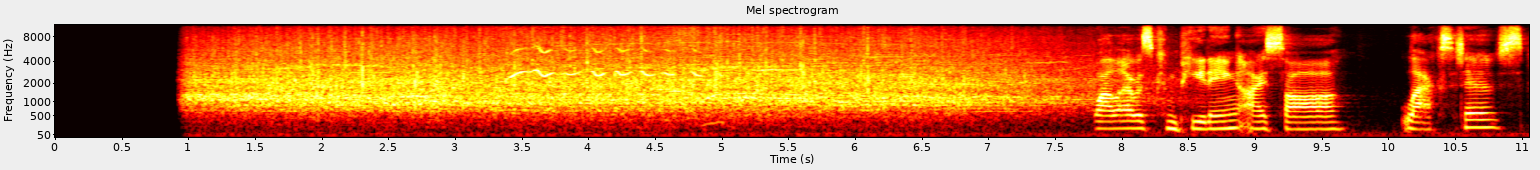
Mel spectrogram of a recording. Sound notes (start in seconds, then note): 0.9 audience applauding and cheering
